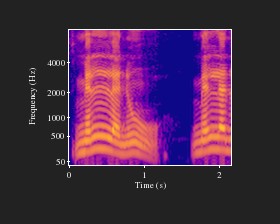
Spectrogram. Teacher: మే అనేది వెనకాల వచ్చినటువంటి ద్విత్వాక్షరం మూలంగా గురువు అయింది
